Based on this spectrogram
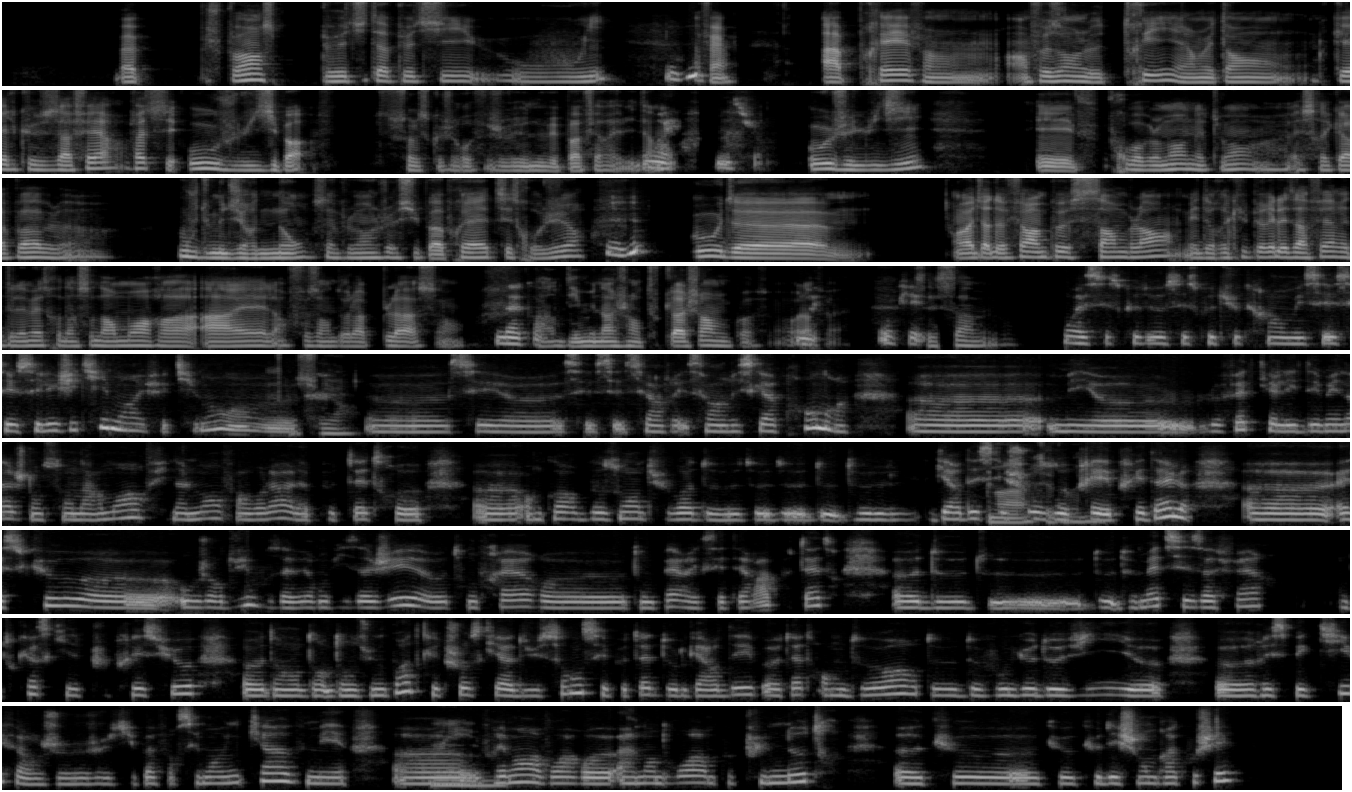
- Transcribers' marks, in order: drawn out: "oui"; stressed: "semblant"; tapping; stressed: "neutre"
- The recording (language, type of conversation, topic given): French, advice, Comment trier et prioriser mes biens personnels efficacement ?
